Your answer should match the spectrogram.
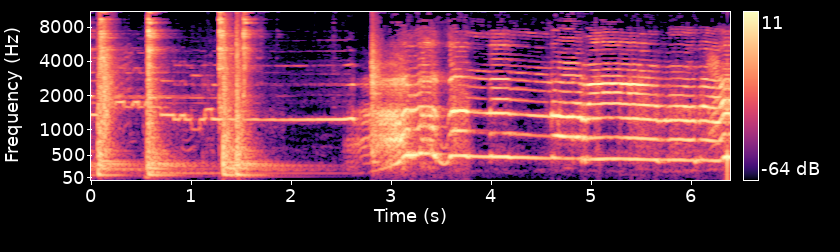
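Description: Kagura accompaniment: a few drum strikes over a held note from a transverse flute, the drumming stopping about one and a half seconds in. From about three seconds in, a performer's voice takes over with one long, drawn-out chanted line.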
